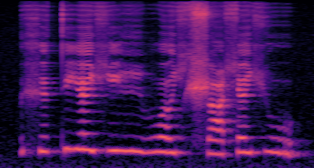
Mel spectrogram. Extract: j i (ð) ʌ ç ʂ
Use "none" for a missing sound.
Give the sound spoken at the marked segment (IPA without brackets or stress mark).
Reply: β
